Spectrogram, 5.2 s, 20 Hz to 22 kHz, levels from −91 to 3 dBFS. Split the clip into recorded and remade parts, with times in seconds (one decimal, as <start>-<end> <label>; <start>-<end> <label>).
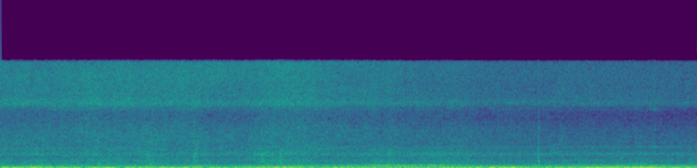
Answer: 0.0-5.2 remade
